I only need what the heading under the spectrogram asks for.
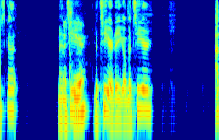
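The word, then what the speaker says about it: Mateer: Mantier.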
